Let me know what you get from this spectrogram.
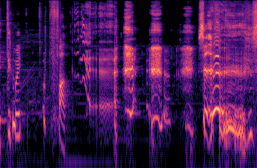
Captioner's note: laughs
